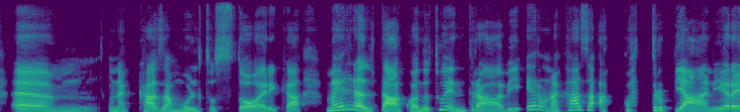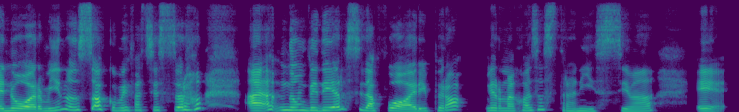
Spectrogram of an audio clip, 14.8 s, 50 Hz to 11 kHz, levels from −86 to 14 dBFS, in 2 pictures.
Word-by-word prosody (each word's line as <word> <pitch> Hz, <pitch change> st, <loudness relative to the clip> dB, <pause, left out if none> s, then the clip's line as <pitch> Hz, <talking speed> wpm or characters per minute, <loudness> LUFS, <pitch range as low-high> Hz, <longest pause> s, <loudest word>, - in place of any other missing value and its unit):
ehm, 175 Hz, -4 st, +1 dB
una 195 Hz, -1 st, -4 dB
casa 200 Hz, 0 st, +2 dB
molto 190 Hz, 0 st, -6 dB
storica, 170 Hz, +2 st, 0 dB, 0.2 s
ma, 255 Hz, +3 st, +2 dB
in 340 Hz, +3 st, +2 dB
realtà, 220 Hz, -, +5 dB
quando 210 Hz, 0 st, -1 dB
tu 335 Hz, -, -6 dB
entravi, 200 Hz, -, -1 dB
era 340 Hz, +1 st, 0 dB
una 225 Hz, -4 st, -1 dB
casa 305 Hz, +6 st, +2 dB
a -, -, -2 dB
4 240 Hz, -4 st, -5 dB
piani, 195 Hz, -5 st, +3 dB
era 220 Hz, +1 st, +5 dB
enorme. 215 Hz, -1 st, +2 dB
Io 275 Hz, -, -4 dB
non 295 Hz, -4 st, -3 dB
so 340 Hz, +4 st, +3 dB
come 260 Hz, 0 st, -7 dB
facessero 275 Hz, +2 st, -4 dB, 0.6 s
a 245 Hz, +1 st, +5 dB
non 275 Hz, -1 st, -2 dB
vedersi 275 Hz, +6 st, -2 dB
da 225 Hz, -3 st, +2 dB
fuori. 210 Hz, -3 st, +1 dB
Però 260 Hz, +8 st, -1 dB, 0.3 s
era 240 Hz, 0 st, -4 dB
una 220 Hz, -1 st, -3 dB
cosa 260 Hz, +6 st, -7 dB
stranissima 205 Hz, -, -10 dB, 0.4 s
e 215 Hz, -1 st, -4 dB
220 Hz, 140 wpm, -19 LUFS, 195-265 Hz, 0.6 s, realtà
